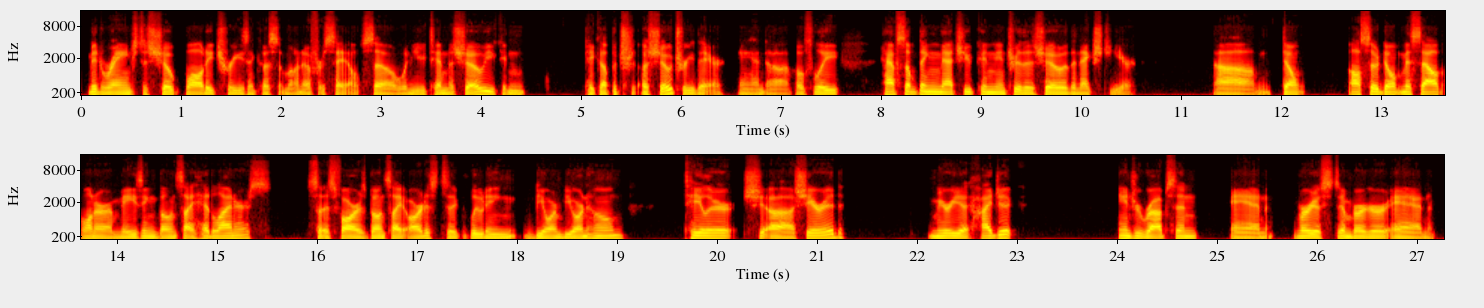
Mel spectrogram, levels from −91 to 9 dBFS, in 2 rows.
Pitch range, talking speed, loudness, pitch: 95-115 Hz, 155 wpm, -22 LUFS, 105 Hz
